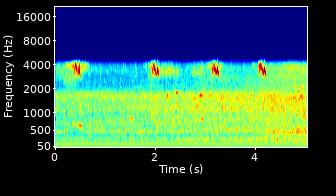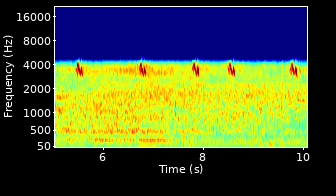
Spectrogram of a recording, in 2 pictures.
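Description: A small bird repeating a short high chirp about once a second, over a rushing background noise that swells through the middle.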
